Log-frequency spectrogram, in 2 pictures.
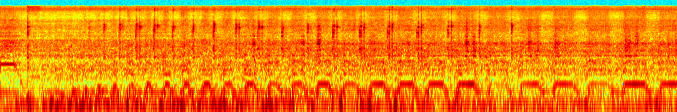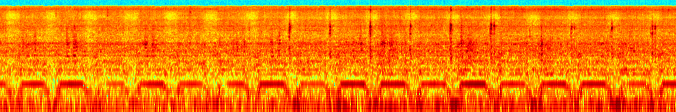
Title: Clicking noise gone after lifting prusa.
